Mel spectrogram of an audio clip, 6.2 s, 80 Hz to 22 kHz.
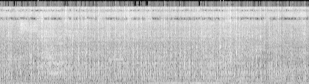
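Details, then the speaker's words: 2022 Lander motorcycle, previously worked on: loud rough running with a heavy, hard knock hammering through it; badly worn crankshaft main bearings with big play. "Não é brincadeira não, o barulho tá terrível mesmo, hein?"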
